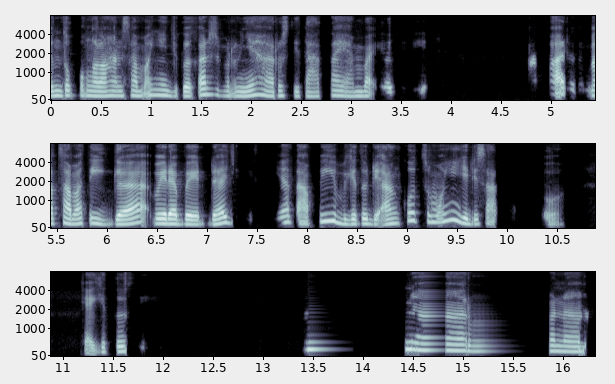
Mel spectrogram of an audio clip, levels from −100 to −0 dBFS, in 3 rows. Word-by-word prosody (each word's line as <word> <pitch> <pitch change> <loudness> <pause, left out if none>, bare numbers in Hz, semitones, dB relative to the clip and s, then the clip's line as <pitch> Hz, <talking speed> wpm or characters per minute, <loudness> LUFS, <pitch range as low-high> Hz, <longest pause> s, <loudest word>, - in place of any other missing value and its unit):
untuk 175 +2 0
pengolahan 165 -1 0
sampahnya 180 +2 -2
juga 155 -1 -1
kan 205 +1 +2
sebenarnya 165 -1 -2
harus 170 +1 -6
ditata 155 +3 -6
ya 160 -2 -3
Mbak, 160 +1 -2
ya, 480 -1 -11 0.2
jadi 390 +1 -18 1.0
apa, - - 0
ada 200 - -21
tempat 180 -1 -1
sampah 175 0 +4
3 160 -3 +3 0.2
beda-beda 165 -2 +5
jenisnya 200 +2 -8
tapi 260 +2 +1
begitu 165 -2 0
diangkut 180 - 0
semuanya 260 +4 0
jadi 160 -2 -1 0.2
satu, - - -14 0.6
kayak 160 - -4
gitu 175 - -3
sih. 325 - -35 2.6
Benar 225 -4 +1 0.8
benar. 180 -3 0
175 Hz, 110 wpm, -21 LUFS, 160-205 Hz, 2.6 s, beda-beda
